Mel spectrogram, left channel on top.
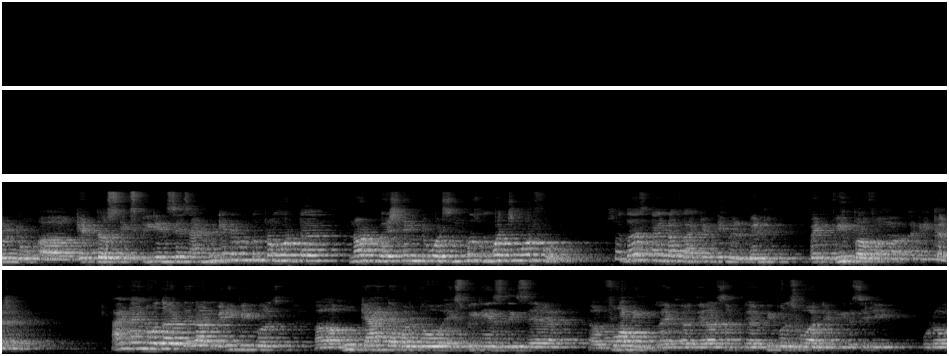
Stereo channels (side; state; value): left; silent; 62 dB below the other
